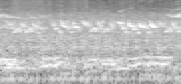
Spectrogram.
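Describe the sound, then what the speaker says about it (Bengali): Pigeons at a pigeon farm in Bogura giving soft, repeated throaty coos close by, rising and falling in a steady rhythm over faint background noise. "এই যে এক জোড়া কবুতর"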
